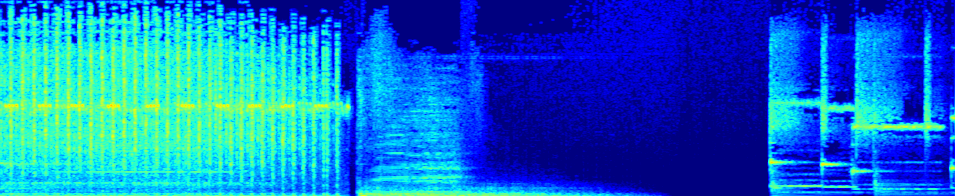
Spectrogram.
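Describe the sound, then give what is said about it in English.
A harvester engine runs loud with a steady, throbbing drone, swells into a heavier rumble, then cuts to silence before brief tonal mechanical sounds return. No one speaks. “Oh, bloody harvester.”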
